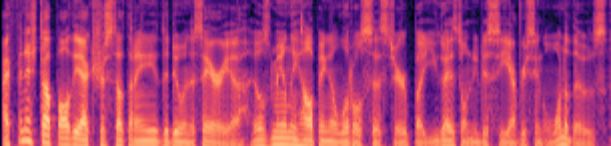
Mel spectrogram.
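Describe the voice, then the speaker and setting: A man's voice: low voice, racing, no echo, clean studio sound. A young man giving a casual, joking scripted recap of his video game playthrough. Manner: informal, joking, occasional swearing. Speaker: gaming video creator.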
